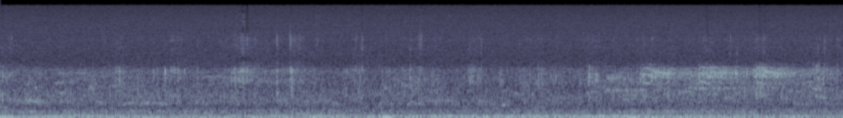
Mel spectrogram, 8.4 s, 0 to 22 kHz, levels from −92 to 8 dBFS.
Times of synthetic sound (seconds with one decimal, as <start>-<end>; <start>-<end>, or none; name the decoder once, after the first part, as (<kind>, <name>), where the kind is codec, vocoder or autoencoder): 0.4-1.1 (vocoder, Vocos); 4.5-6.2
